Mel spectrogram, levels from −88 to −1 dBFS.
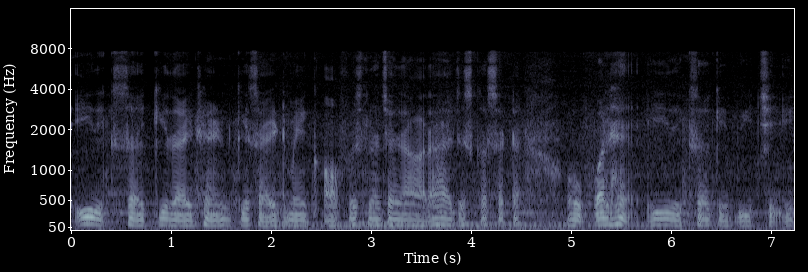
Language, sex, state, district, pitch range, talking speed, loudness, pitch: Hindi, male, Bihar, Jamui, 90-100 Hz, 175 wpm, -40 LUFS, 95 Hz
